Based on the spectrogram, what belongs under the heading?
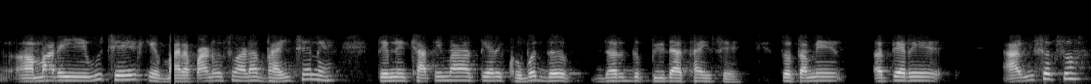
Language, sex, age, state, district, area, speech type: Gujarati, female, 60+, Gujarat, Kheda, rural, conversation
